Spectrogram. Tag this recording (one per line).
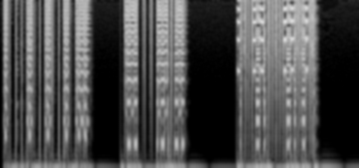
click
noise
modulate
beep
glitch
